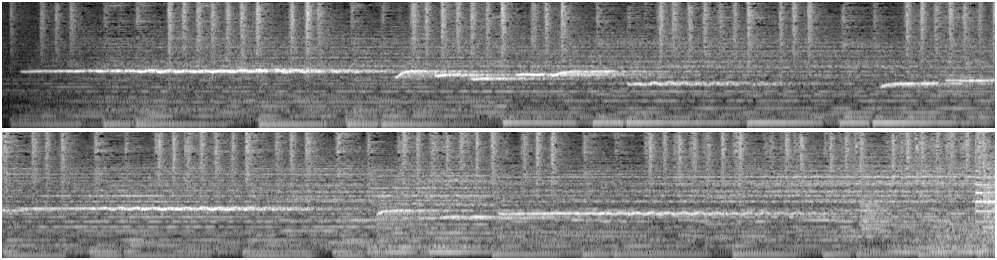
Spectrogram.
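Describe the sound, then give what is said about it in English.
A whistled western film theme from the film Pistolero della Ave Maria (The Forgotten Pistolero) carries a sliding, lyrical melody above a steady band backing with bass and light percussion, loud and continuous throughout, with no one speaking. “created one of the ultimate soundtracks with his whistling theme for Pistolero della Ave Maria, or The Forgotten Pistolero.”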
